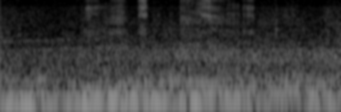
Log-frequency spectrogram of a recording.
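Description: The date is written by hand during a gardening lesson, with faint pen or pencil scratches in a few short strokes over a low steady hum, soft and close.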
